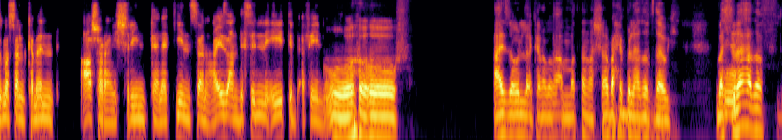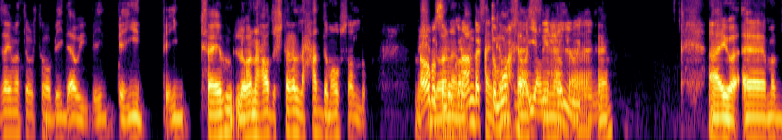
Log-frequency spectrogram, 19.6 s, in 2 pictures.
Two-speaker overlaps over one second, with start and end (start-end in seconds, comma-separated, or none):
15.0-17.3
